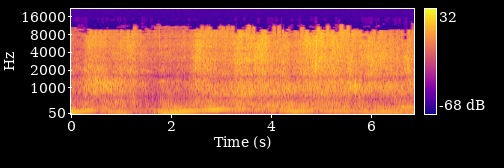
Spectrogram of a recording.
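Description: Car engine revving hard while its wheels spin in mud, over a steady hiss of spinning tyres. The revs surge and fall back: they dip about a second and a half in, climb again, hold fairly steady, then drop near the end.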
